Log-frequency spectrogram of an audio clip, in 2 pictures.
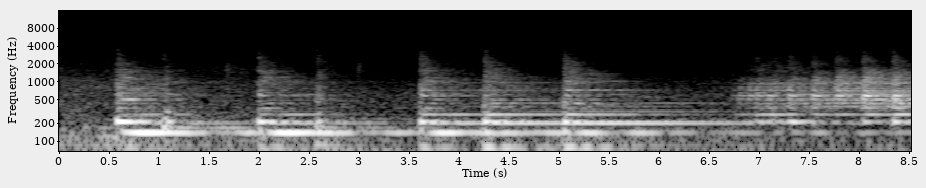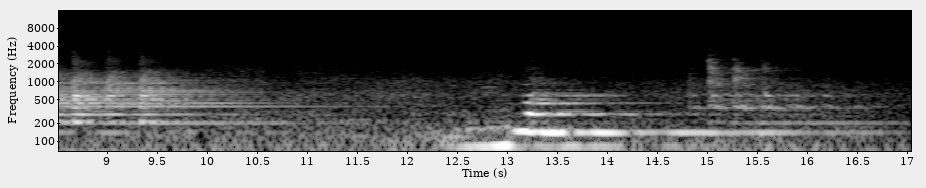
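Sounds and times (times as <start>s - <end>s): frame drum hits and taps: 0.6s - 10.3s, 13.1s - 17.0s.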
